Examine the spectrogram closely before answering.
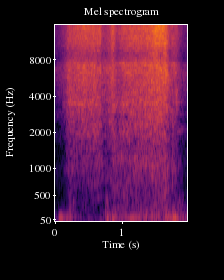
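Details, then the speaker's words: Clifton No. 5½ hand plane with a fresh blade set parallel and the sole waxed: long, even rasping strokes with a clean steady hiss and no chatter or skipping, cutting at the blade centre. A smooth, normal cut. "oh yeah see center right at the center blade uh nice fresh always a fresh blade does the job"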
